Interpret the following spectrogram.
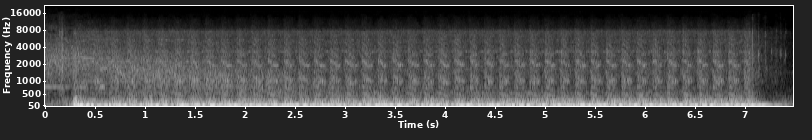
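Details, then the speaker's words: RX7 with 2JZ-GTE VVTi swap, owner suspects poor previous wiring causes hard starting: steady fast rhythmic cranking about seven seconds with no catch, then stops; extended cranking, no start, cause unconfirmed. "this car does have a problem starting whoever did the wiring in this car before they didn't do a really good job car does not really like to start"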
